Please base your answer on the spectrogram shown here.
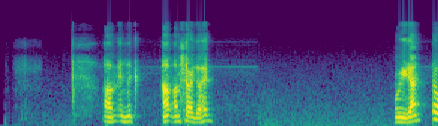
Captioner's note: voiceover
